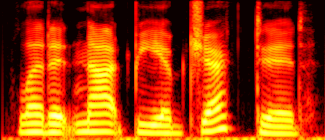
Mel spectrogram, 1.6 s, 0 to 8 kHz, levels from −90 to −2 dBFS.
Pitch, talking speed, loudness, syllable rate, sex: 180 Hz, 185 wpm, -15 LUFS, 4.8 syllables/s, female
